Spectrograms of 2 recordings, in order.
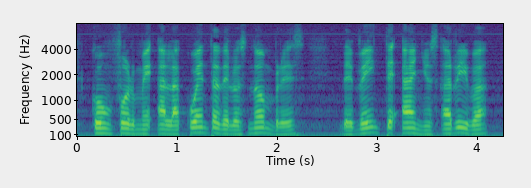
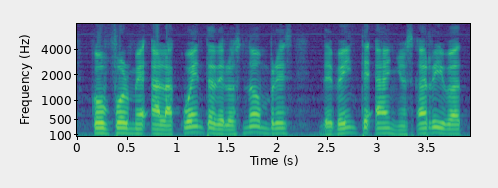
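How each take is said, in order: The two takes are said the same way.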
